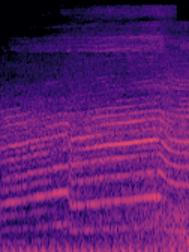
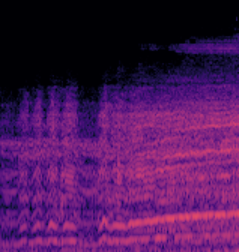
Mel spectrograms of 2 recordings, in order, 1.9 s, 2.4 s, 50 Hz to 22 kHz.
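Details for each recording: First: Traxxas T-Maxx 2.5 nitro RC engine with newly fitted Losi 3.4 carburetor, warmed up and running rich: high buzzing idle dips briefly then climbs back; idle always sits high no matter the tuning, with little bottom end. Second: Traxxas T-Maxx 2.5 nitro RC engine with new Losi 3.4 carburetor, still rich from factory settings: climbs cleanly from burbling idle, holds high revs, drops back; starting to wake up, throttle response better.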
